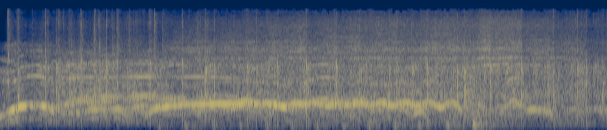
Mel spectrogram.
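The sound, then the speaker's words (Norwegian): A crowd applauds steadily for the singer at a small concert broadcast on NRK, with dense clapping filling the space and a wavering tone running through it, like cheering or a sustained voice over the clapping. “I'd like you all to join me in giving a warm round of applause to our star”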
